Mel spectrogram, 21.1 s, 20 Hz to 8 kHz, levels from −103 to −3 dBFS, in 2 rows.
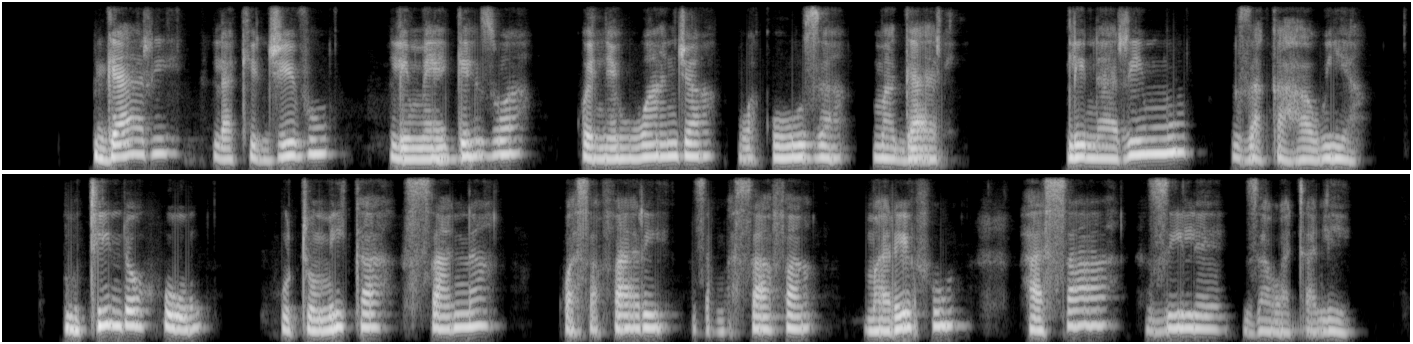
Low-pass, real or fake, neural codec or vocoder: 7.2 kHz; real; none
